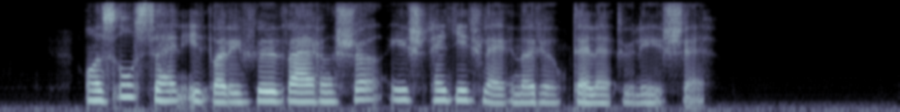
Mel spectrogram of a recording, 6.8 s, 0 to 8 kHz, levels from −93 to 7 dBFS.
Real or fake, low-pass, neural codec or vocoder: fake; 7.2 kHz; autoencoder, 22.05 kHz, a latent of 192 numbers a frame, VITS, trained on many speakers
